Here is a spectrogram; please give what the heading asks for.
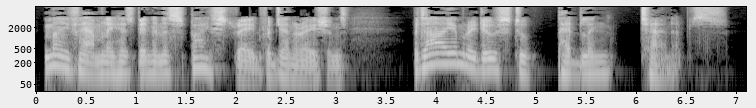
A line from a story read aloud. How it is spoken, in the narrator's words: he sighed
